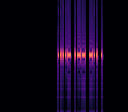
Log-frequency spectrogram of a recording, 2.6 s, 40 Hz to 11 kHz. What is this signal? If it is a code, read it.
Morse code, heard as a keyed tone, about 50 wpm, 700 Hz. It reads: 4WDE
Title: Four Challenging Letter-Number Combinations 50wpm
